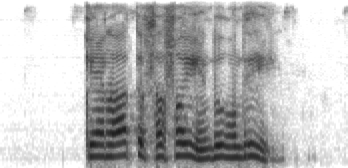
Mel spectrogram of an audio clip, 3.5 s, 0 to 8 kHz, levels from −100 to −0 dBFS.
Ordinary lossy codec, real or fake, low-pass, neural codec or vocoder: Opus, 32 kbps; fake; 7.2 kHz; vocoder, 22.05 kHz, 80 mel bands, HiFi-GAN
